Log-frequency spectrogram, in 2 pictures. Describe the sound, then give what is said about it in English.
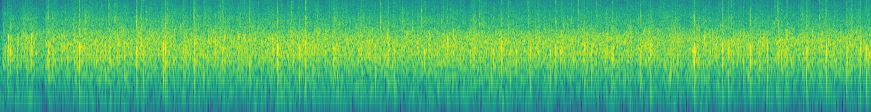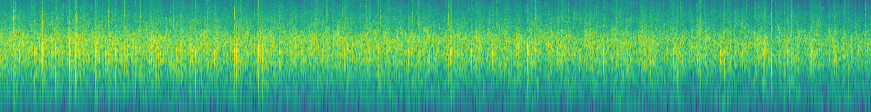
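Sustained, loud applause from a large audience at the end of a lecture, a dense steady wash of many hands clapping at once with no pauses, continuing for over twenty seconds without any voices. “Thank you very much, and you've been generous with your applause”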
